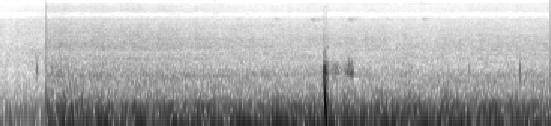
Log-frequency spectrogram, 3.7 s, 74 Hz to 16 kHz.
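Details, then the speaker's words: 2008 Chevy Silverado 4x4 5.3 V8, cold start after low-oil-pressure fix (new pickup tube O-ring, modified relief valve): settles into a low steady idle about 1,000 rpm, even firing, no ticking or knock; oil pressure 42–45, good. "Cold start. About 1,000 right there. It's about 45-ish, 42-ish. That's good right there."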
